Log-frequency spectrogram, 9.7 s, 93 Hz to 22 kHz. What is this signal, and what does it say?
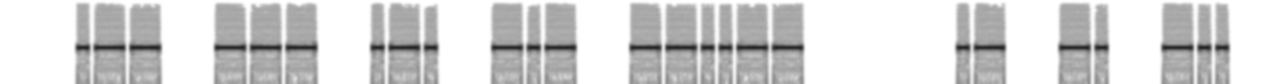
Morse code, heard as a keyed tone, about 18 wpm, spaced as for 12 wpm, 1000 Hz. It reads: WORK, AND
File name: qotdfiles / 12wpm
